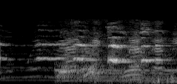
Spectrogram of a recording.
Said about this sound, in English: So obviously climbing over a fence here. Yeah, he's all stuck. And dog is just all tangled up in this awning that fell over.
